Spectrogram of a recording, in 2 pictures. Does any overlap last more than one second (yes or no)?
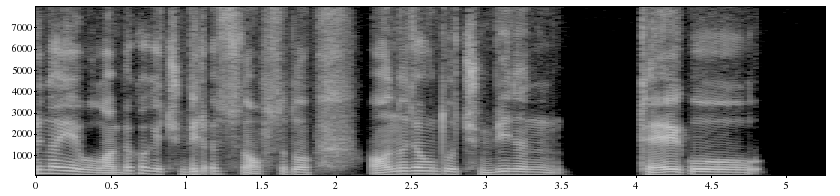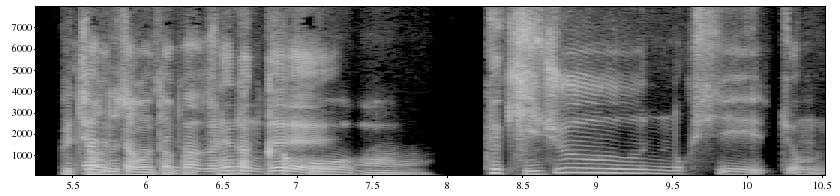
yes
